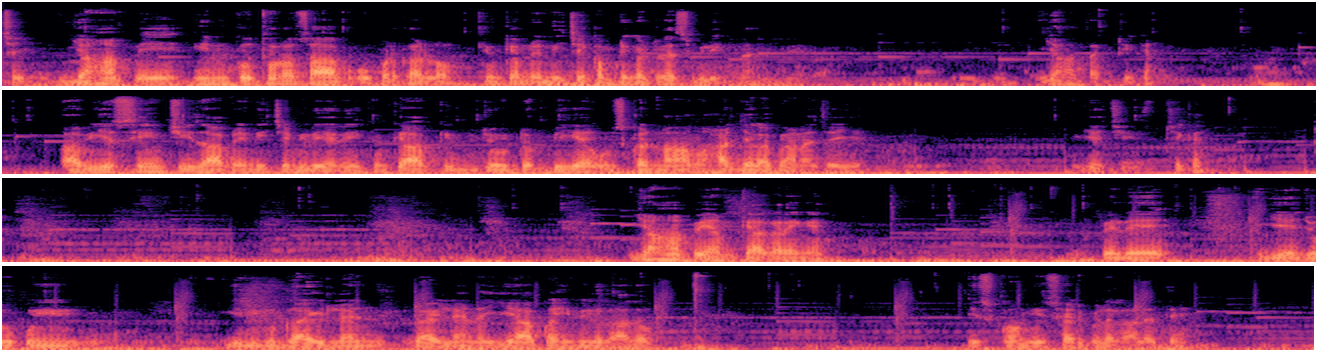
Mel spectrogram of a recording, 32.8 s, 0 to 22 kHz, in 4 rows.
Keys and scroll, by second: 0.0-0.7 typing, 6.9-8.6 typing, 9.7 super+3, 10.7 super+3, 11.3 super+3, 11.8 super+3, 15.9 v, 17.0 super+-, 17.6 v, 18.3 super+-, 19.1-20.4 typing, 22.2-23.7 typing, 28.9 shift+super+], 29.4-32.3 typing.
